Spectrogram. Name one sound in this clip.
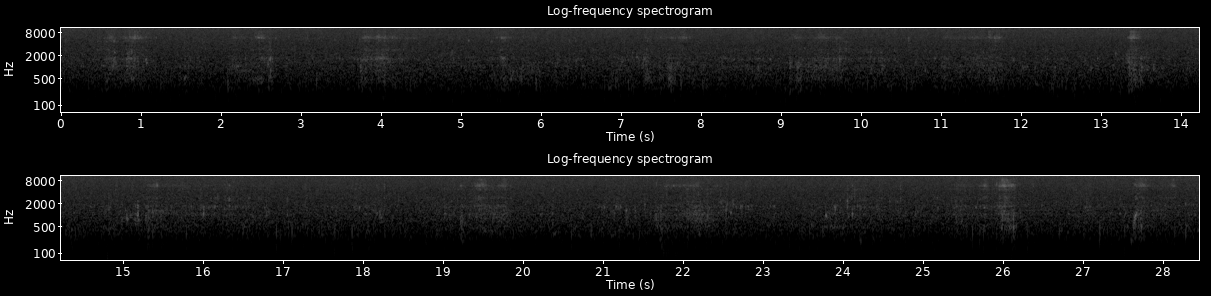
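Hands splash and slosh through water close by.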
